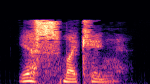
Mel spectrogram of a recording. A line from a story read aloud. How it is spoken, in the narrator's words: Marc de Trevelyan murmured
